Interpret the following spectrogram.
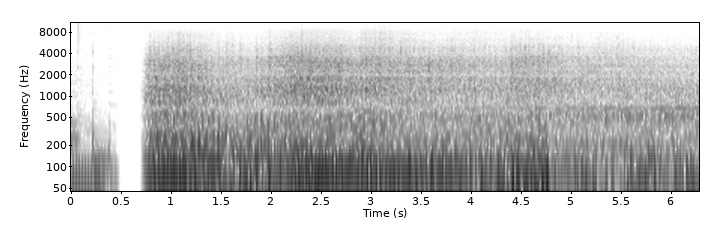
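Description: Microlight trike's engine and propeller running steadily. The sound cuts in suddenly under a second in, as a low drone with a hiss over it.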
